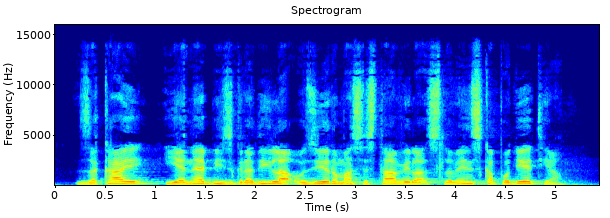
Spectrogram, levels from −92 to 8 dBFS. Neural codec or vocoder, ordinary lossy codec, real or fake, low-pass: none; AAC, 48 kbps; real; 14.4 kHz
